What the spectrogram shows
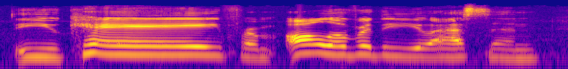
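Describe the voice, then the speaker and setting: A woman co-hosting a TV segment on location, chatting in a lively way. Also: a little high, normal speed. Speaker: TV co-host. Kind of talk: casual on-location chat.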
